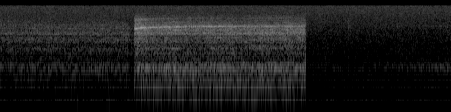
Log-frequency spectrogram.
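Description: Jet engines roar loudly close by.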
